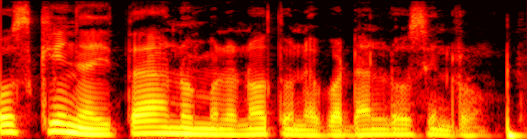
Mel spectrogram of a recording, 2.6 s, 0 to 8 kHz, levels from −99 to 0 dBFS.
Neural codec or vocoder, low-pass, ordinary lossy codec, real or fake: none; none; none; real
